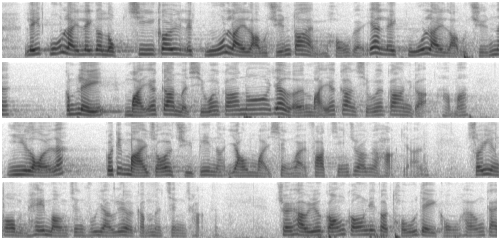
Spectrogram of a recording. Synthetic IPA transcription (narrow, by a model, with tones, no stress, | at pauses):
le˨˧jkuː˨˥lɐ˨jle˨˧jkɛ˧lʊ˨k̚t͡siː˧kɵ˥ɥle˨˧jkuː˨˥lɐ˨jlɐ˨˩wt͡ʃyː˨˥nt̪o˥hɐ˨jm̩˨˩ho˨˥wkɛ˧jɐ̰˥nwɐ˨˩le˨˧jkuː˨˥lɐ˨jlɐ̰˨˩wt͡ʃyː˨˥nlɛː˥ | kɐ˨˥mle˨˧jmaː˨˧jːɐ˥t̚kaː˥nmɐ˨˩siː˨˥wjɐ˥t̚kaː˥nlɔː˥jɐ˥t̚lɔ˨˩lɐ˨˧ma̰ː˨˧jɐ˥t̚kːaː˥nsiː˨˥wjɐ˥t̚kːaː˥nkɐ̰˧hɐ˨˩mʔaː˨˧˥ | jiː˨˧lɔː˨˩jlɛː˥ | kɔː˨˧˥t̪iː˥maː˨˧jt͡sɔː˨˥ɛ˧t͡ʃyː˨˩piː˥naː˧jɐ˨wɐ˨˩jsɪ˨˩ŋwɐ̰˨˩jfaː˧t̚t͡siː˨˥nt͡ʃœː˥ŋkɛ˧ɦa̰ː˨˩k̚jɐ̰˨˥n | sɔː˨˥jiː˧ŋɔː˨˧m̩˨˩ɦe˥jmɔː˨˩ŋt͡sɪ˧ŋfuː˨˥jɐ˨˧wliː˥kɔː˧kɐ˨˥mkɛ˧t͡sɪ˧ŋt͡sʰa̰ː˧˩kkɐ˧ | t͡ʃʰɵ˨˩ɥɦɐ˨wjiː˧wkɔː˨˥ŋkɔː˨˥ŋniː˥kɔː˧t̪ʰo˨˥wt̪e˨jkʊ˨ŋɦœː˨˥ŋkɐ˧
